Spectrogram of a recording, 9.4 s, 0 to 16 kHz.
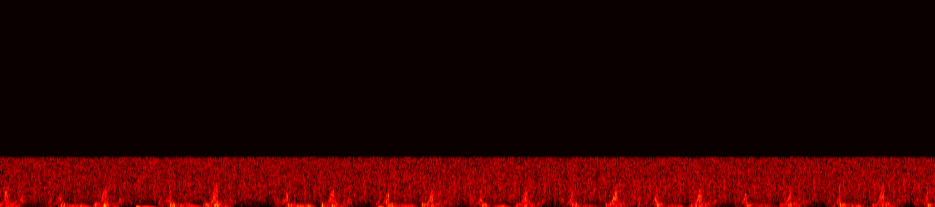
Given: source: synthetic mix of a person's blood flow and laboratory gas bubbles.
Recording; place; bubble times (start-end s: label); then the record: Doppler ultrasound of blood flow; precordium
0.20-0.24 s: bubbles
6.08-6.17 s: bubbles
6.32-6.43 s: bubbles
From the record:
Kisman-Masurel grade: 121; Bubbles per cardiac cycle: 1 to 2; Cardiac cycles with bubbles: 10 to 50%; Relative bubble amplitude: barely perceptible (0.100 to 0.250); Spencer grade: 2 (many but less than half of the cardiac periods contain bubble signals, singularly or in groups); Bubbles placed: anywhere in the cardiac cycle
